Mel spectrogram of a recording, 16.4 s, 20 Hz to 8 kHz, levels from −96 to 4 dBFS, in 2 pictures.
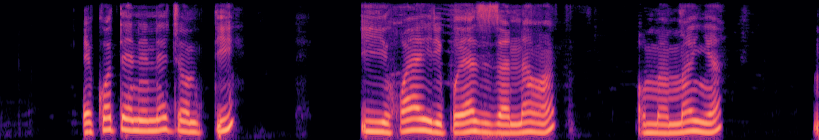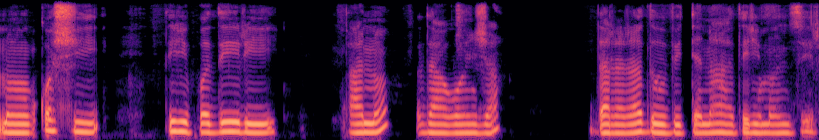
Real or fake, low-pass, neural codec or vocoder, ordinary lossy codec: real; 7.2 kHz; none; Opus, 64 kbps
